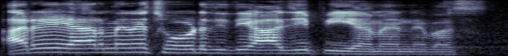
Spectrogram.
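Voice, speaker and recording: A man's voice: high voice, lively intonation, moderate pace, sharp tone. A young man filming a prank vlog, teasing and defiant as he brushes off his partner's scolding. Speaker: vlogger.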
